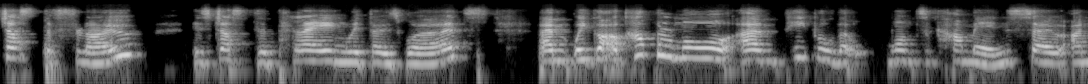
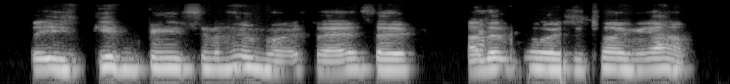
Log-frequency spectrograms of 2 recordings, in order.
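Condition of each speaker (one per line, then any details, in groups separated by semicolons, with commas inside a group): No condition
Cerebral palsy; cerebral palsy, affects hands, types with two index fingers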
